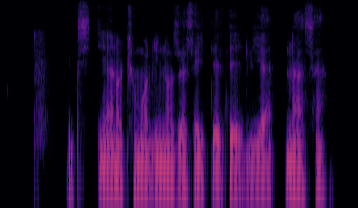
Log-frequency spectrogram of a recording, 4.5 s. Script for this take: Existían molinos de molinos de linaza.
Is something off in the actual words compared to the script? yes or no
yes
